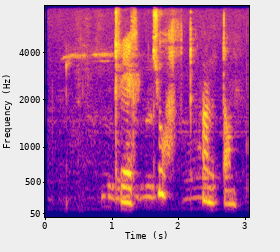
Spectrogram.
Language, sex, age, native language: Icelandic, male, 8, Icelandic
